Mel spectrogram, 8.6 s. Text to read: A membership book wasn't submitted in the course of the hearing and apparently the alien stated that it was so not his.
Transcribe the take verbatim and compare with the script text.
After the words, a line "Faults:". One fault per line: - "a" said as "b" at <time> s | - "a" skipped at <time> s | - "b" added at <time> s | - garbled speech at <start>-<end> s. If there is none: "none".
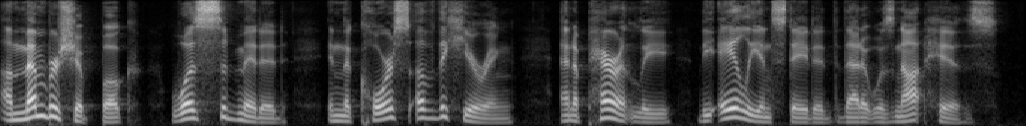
A membership book was submitted in the course of the hearing and apparently the alien stated that it was not his.
Faults:
- "wasn't" said as "was" at 1.4 s
- "so" skipped at 7.5 s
